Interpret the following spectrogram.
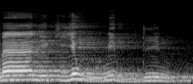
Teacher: Yaumiddin terlalu cepat masuknya sehingga linnya hilang. Sifat lembutnya malah hilang itu ya kecepatan itu kecepatan ya sehingga linnya malah hilang.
